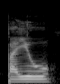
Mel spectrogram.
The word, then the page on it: payu: Apatani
